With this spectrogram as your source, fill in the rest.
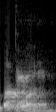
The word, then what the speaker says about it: Balor: Balor, yeah.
